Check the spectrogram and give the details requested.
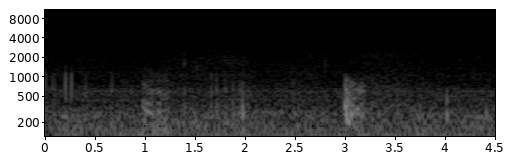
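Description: Low gurgling and bubbling rumbles over steady background noise; bowel sounds, ordinary stomach rumbling.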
